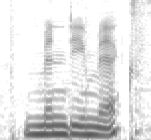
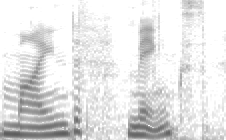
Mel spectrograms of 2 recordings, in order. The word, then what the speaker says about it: Mindminx: went on air because a lot of people don't pronounce the d so they'll say or they'll say it's mindy mindy mix i'm like no mind it's two words together mind minks um so i could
